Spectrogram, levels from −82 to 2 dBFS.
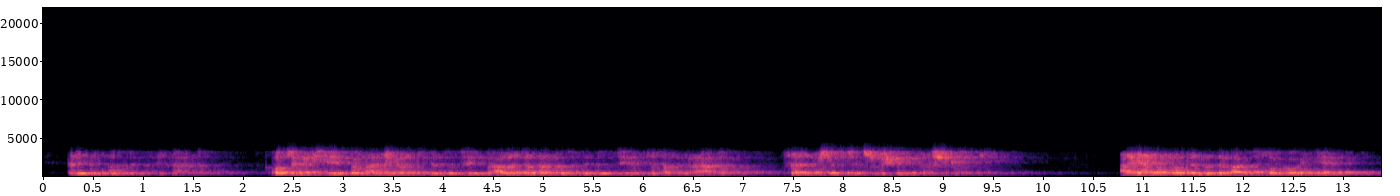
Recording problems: phone-call audio; poor line; nothing above 3.5 kHz
off-mic speech; far
room echo; noticeable; dies away in 1.4 s

